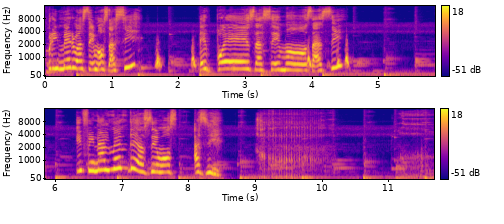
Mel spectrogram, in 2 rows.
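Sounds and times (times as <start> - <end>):
speech: 0.1 - 1.5, 2.4 - 4.8, 6.3 - 8.6
voice imitating the snoring of a sleeping anteater: 9.0 - 10.2, 11.1 - 11.6.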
